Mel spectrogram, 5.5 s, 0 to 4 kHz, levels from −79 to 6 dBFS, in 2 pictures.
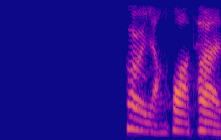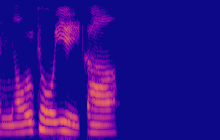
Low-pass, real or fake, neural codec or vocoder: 3.6 kHz; fake; codec, 16 kHz, 4 kbps, X-Codec, HuBERT features, trained on balanced general audio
